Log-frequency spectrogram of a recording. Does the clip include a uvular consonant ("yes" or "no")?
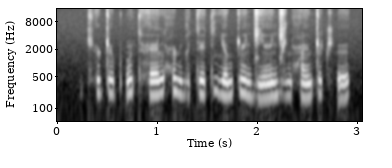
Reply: no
